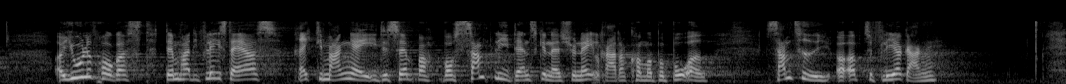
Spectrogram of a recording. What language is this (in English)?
Danish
